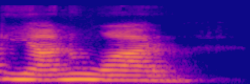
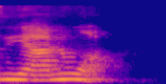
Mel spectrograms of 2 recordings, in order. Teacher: you do not roll the R's, especially when they are at the end of the word.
